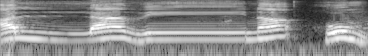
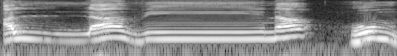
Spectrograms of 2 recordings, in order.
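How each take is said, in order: Both takes have the same delivery.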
